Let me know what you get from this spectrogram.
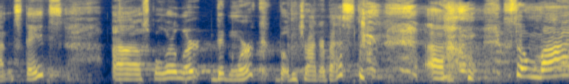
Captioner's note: laughing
